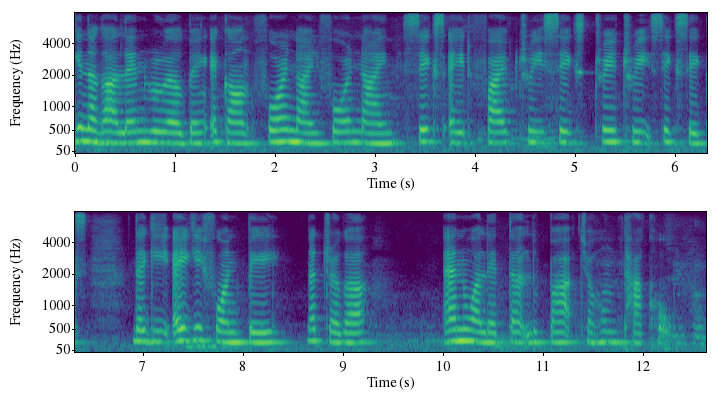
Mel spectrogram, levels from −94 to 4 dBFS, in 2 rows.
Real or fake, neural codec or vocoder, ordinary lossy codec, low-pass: real; none; none; none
